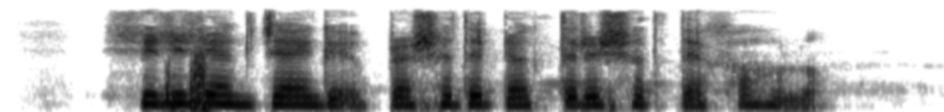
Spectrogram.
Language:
Bangla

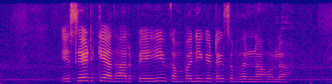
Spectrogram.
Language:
Bhojpuri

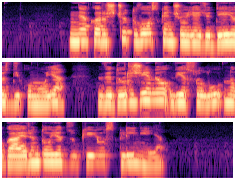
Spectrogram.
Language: Lithuanian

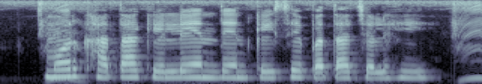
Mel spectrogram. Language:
Chhattisgarhi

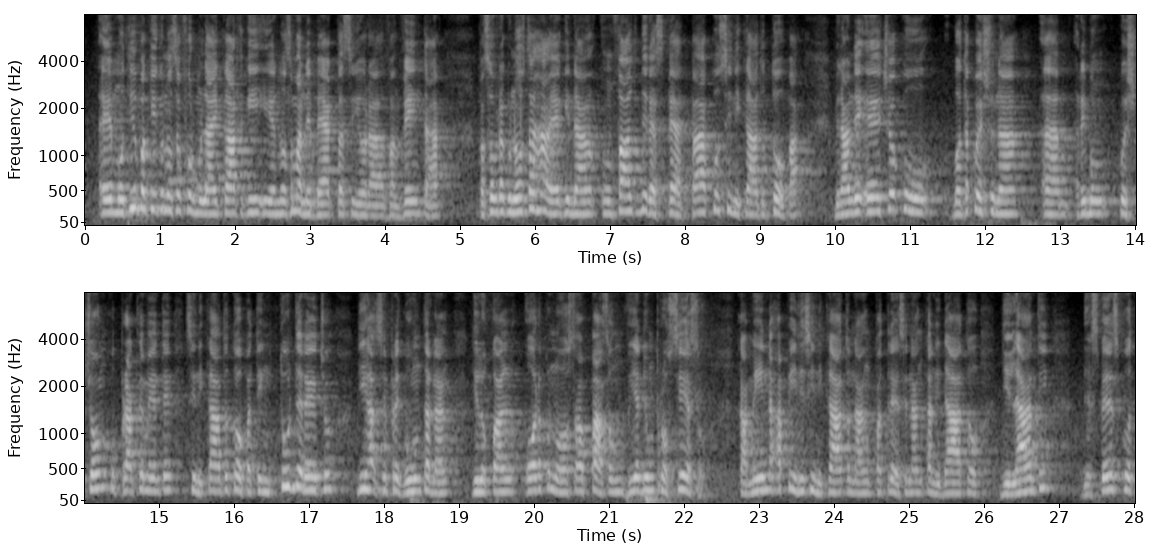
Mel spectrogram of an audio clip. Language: Dutch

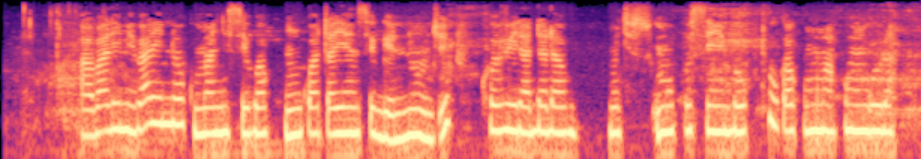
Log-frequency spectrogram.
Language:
Ganda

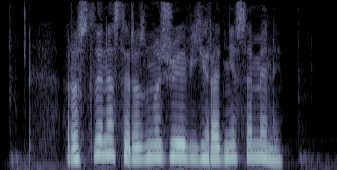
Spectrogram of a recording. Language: Czech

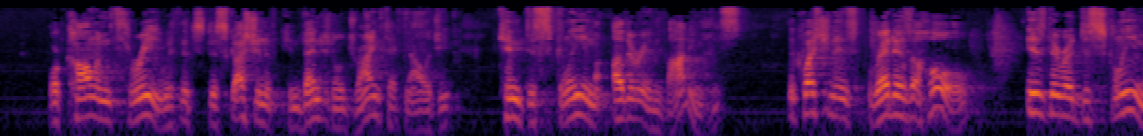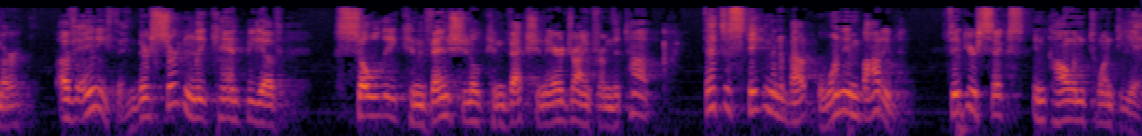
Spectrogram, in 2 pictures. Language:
English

